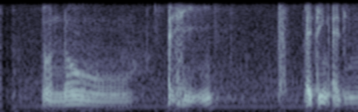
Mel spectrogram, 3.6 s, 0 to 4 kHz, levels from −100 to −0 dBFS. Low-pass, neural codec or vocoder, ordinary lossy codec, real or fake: 3.6 kHz; none; none; real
